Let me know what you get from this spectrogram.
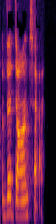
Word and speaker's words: Vedanta: You are certified as a hatha yoga instructor, and you've also studied Vedanta. Am I saying that correctly? – Vedanta.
